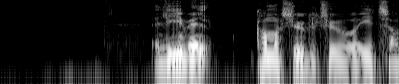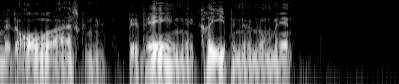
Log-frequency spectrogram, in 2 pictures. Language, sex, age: Danish, male, 66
